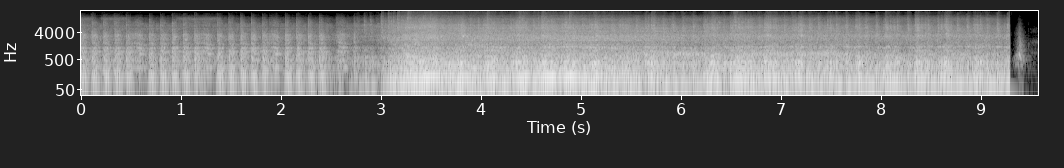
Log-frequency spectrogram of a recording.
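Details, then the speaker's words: Turbocharged DeLorean first start on Easy Start spray: uneven cranking, then it catches and revs roughly for several seconds before cutting out. It runs only on starting fluid, proving the engine isn't seized; fuel supply is suspected. "So the breakthrough came when we decided to use some Easy Start. We thought, look, let's just see if this even fires up. And as you can see in this bit, we actually got it running."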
